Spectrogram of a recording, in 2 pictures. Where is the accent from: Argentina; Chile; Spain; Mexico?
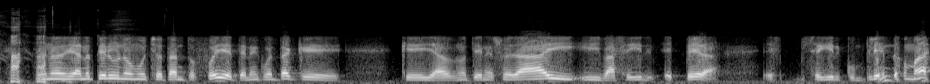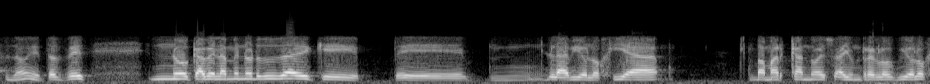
Spain; Granada, Andalusia; moved away; cogí un tren y me fui de Granada a Madrid a grabar discos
